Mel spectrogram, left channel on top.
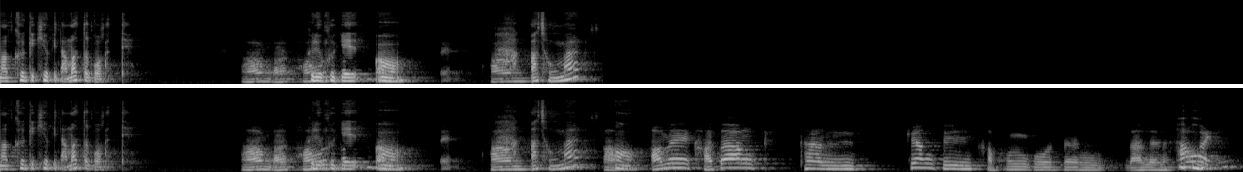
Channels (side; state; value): left; drops out; at 6.0 s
